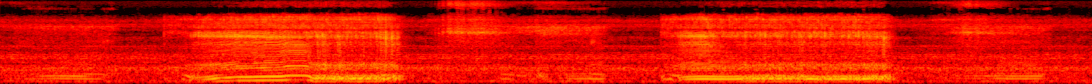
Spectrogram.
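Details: Loud, rumbling snores from two sleeping bulldogs together, with long harsh inward snorts and softer breathing between.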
